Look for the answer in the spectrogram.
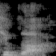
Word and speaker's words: Hibla: Yeah, because we're gonna talk about your product, and I'm interested to hear what actually inspired you to develop Hibla, if that's the correct pronunciation. – Yeah. – Yes, Hibla.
